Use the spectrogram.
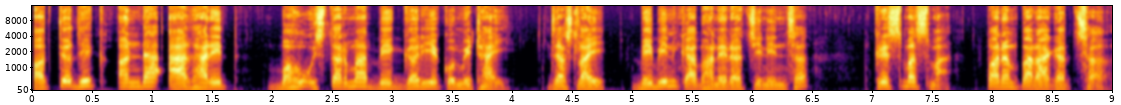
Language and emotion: Nepali, neutral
